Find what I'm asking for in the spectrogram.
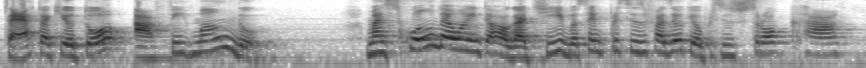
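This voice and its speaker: A Brazilian woman with a fairly high voice leads an online English lesson in Portuguese. She spells out each example phrase slowly, has students repeat it, and checks in with short "right?" tags. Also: lively intonation, fairly bright tone. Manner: models English phrases slowly, then prompts repetition; encouraging, checks understanding with "tá?" and "certo?". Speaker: English teacher.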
